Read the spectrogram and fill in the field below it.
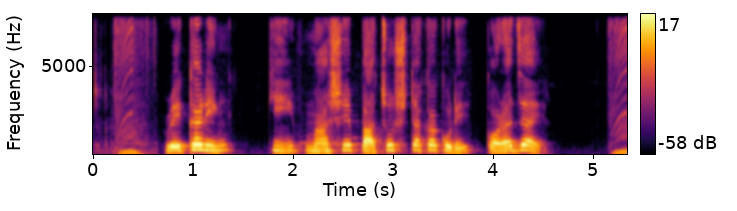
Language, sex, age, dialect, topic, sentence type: Bengali, female, 18-24, Standard Colloquial, banking, question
